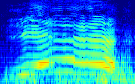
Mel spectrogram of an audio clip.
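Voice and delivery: high excited yell of triumph; cheer. Real, not acted. Cheering the family team after the tow, excited yell. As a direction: whoop it out.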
